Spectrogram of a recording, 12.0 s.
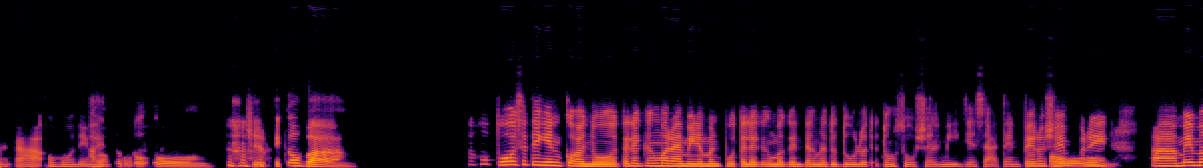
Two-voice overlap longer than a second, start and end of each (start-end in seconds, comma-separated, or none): none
